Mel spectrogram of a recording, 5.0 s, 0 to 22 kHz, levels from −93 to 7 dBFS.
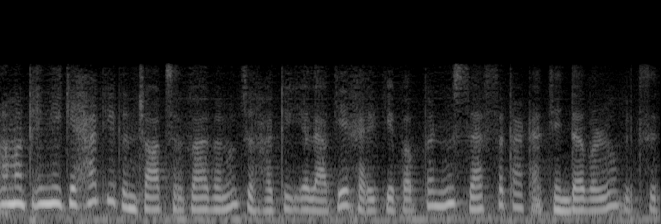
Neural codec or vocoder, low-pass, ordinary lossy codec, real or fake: codec, 16 kHz, 0.5 kbps, FunCodec, trained on Chinese and English, 25 frames a second; none; none; fake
